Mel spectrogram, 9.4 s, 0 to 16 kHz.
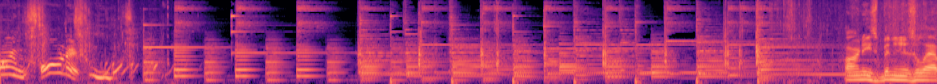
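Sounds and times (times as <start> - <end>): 
speech: 0.0 - 1.7, 8.4 - 9.3
bell-like chime transition jingle: 1.4 - 8.0.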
